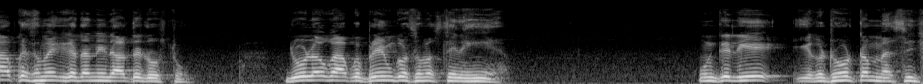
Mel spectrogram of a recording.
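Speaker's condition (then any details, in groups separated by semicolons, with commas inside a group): Cerebral palsy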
